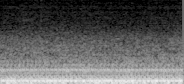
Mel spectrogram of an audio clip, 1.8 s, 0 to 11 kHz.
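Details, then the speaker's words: 2013 Volvo XC70 T6 at full throttle: a flat, steady low drone that never climbs in pitch as the engine bogs and won't pull; suspected to be boosting without enough fuel. "gonna floor it. It doesn't do anything."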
